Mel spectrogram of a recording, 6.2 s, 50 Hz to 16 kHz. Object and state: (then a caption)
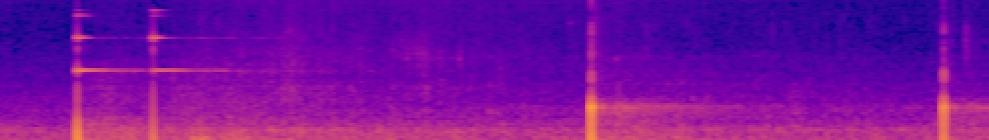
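Cut glass tumbler. A small, empty cut glass tumbler with a textured pattern is held in one hand close to the microphone and tapped with the fingertips and nails of the other hand. Four separate clinks are heard. The first two ring with bright, lingering overtones and the last two sound duller, with a tone around 860 Hz, all over a quiet background.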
